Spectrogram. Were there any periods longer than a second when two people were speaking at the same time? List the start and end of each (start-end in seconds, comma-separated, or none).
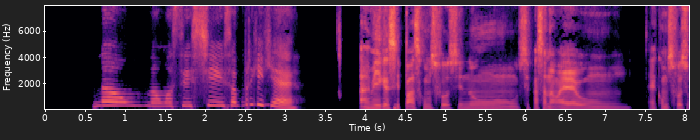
none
